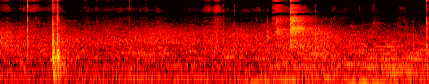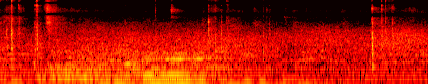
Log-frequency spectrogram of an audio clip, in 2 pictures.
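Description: Metal tools clank and click against engine parts close by.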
